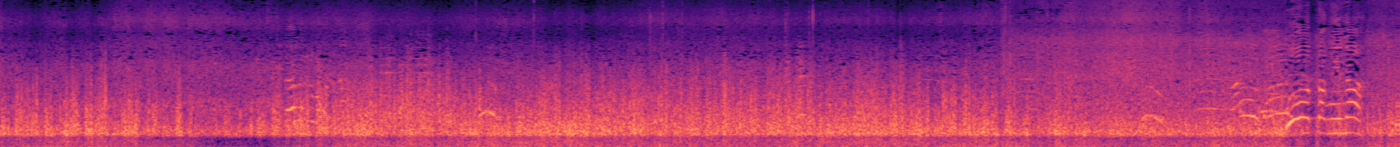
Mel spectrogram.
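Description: Water churns and splashes against a boat's hull.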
